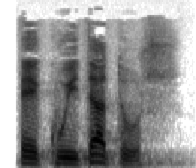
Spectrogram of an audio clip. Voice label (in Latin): "equitatus", Latin; santillana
